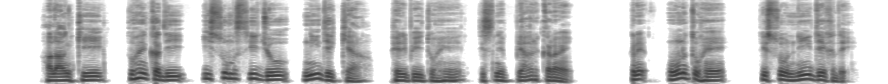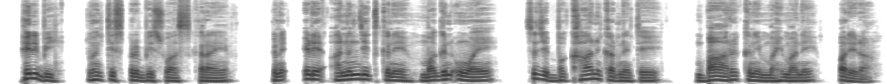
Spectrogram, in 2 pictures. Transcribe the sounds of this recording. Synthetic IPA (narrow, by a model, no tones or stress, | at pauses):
haːlãːŋkit̪ʊɦɛ̃kɐd̪ijiːsumɐsiːd͡ʒonĩd̪eːkʰja | pʰeɾbʱit̪̬ʊɦɛ̃t̪ɪsnẽpjaːɾkɐɾaːḛ̃ | kɐne | ɦʊɽ̃t̪ʊɦɛ̃ | t̪ɪsonĩd̪eːkʰd̪e | pʰeɾibʱi | t̪ʊ̃ɦɛ̃t̪ɪspɐɾʋɪswaːskɐɾãːẽ | kɐneeːɽeʔaːnə̃nd̪ɪt̪kɐnemɐɡənʊ̃ãːẽ | sɛːd͡ʒebɐkʰaːnkɐɾnet̪e | baːɾkɐnemɐɦɪmane | pɐɾeːɾa̰ː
